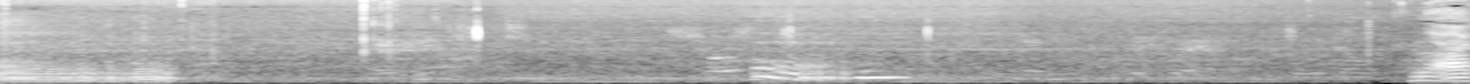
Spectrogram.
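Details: Young blue merle Border Collie Zoey pleads for a petting indoors, giving a short whine that rises and then falls, between stretches of a man's voice and low room hum.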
